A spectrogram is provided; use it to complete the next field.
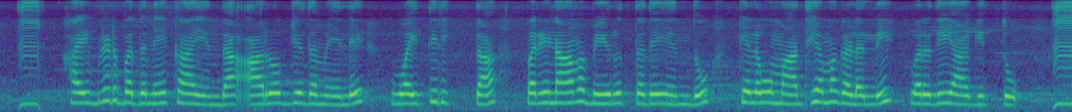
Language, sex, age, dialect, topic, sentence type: Kannada, female, 18-24, Mysore Kannada, agriculture, statement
